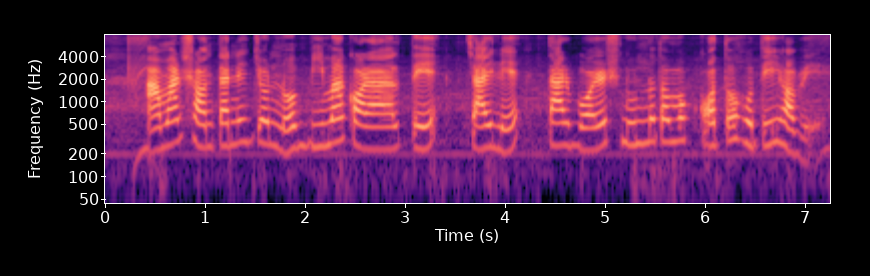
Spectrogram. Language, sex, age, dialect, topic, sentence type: Bengali, female, 18-24, Northern/Varendri, banking, question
